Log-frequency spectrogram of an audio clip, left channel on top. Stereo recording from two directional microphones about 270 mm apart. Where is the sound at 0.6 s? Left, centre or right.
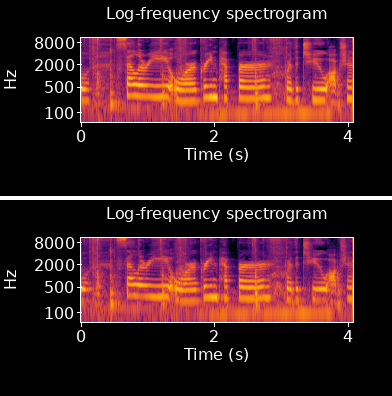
Centre.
